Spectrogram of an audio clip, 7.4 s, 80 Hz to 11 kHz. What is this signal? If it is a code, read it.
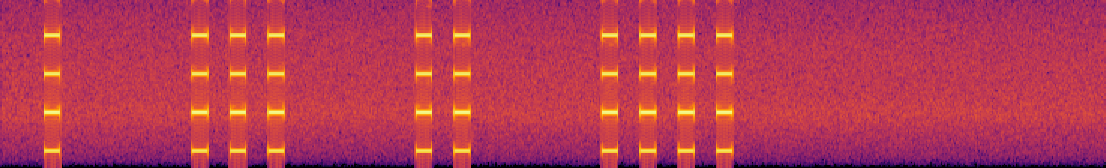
Beep code, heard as beeps from a small speaker, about 1240 Hz. 1-3-2-4.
